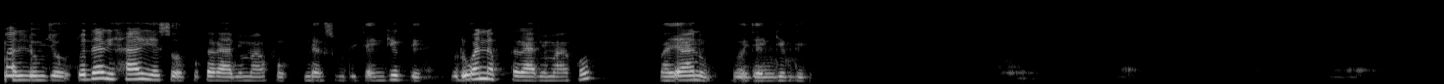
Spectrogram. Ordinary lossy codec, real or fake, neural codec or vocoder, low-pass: Opus, 24 kbps; fake; codec, 16 kHz, 16 kbps, FunCodec, trained on Chinese and English, 50 frames a second; 7.2 kHz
